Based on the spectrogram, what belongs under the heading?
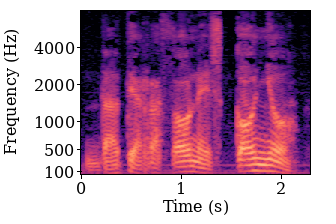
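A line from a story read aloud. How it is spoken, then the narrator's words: Muttering curses stubbornly. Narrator (Spanish): el ratero mascullaba palabrotas y murmuraba obcecadamente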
